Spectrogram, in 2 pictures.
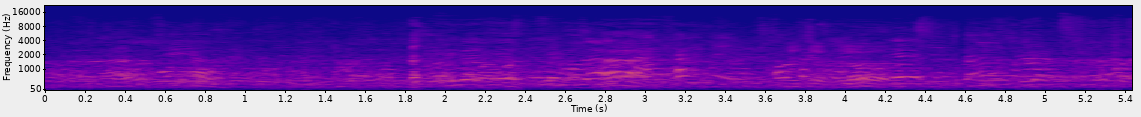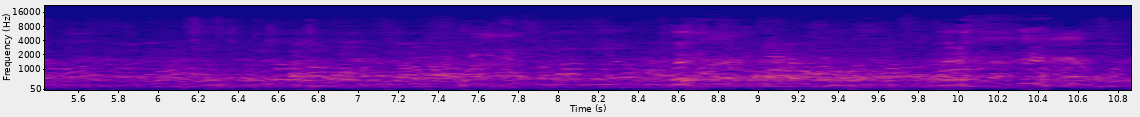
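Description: Several people talking at once, a steady babble of overlapping voices with no single speaker standing out.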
